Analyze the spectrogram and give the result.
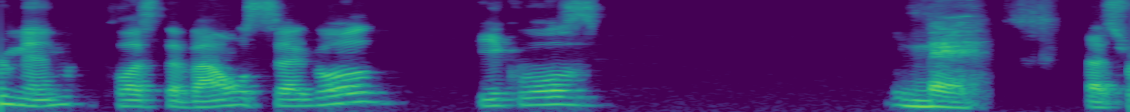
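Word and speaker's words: סגול: Segol. Accent the first syllable.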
